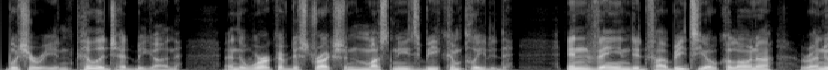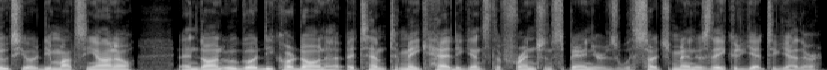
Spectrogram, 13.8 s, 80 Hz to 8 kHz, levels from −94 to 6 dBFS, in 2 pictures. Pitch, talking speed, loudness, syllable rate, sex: 105 Hz, 190 wpm, -20 LUFS, 5.6 syllables/s, male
